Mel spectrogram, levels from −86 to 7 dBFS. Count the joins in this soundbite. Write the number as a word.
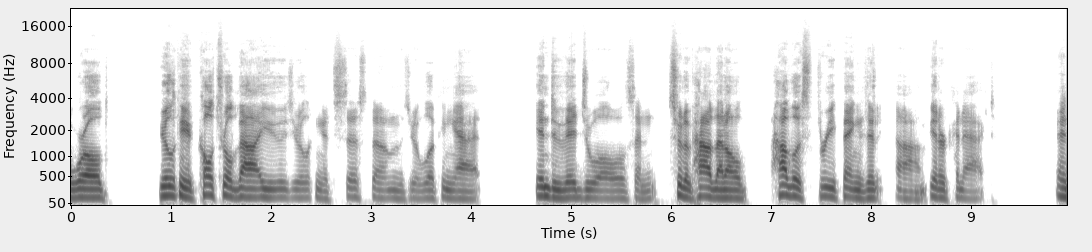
zero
